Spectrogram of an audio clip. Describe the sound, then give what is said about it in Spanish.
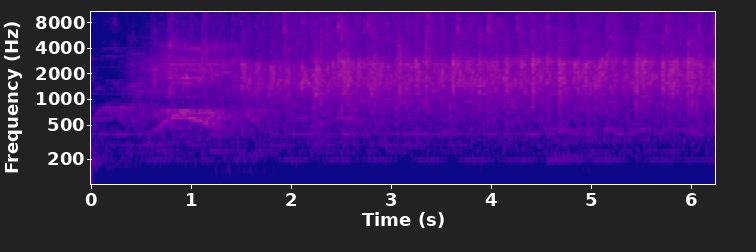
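An audience breaks into sustained applause, a dense, steady wash of many hands clapping that swells within the first second and holds at full strength throughout. “¿Podría sostener ese aplauso para celebrar?”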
